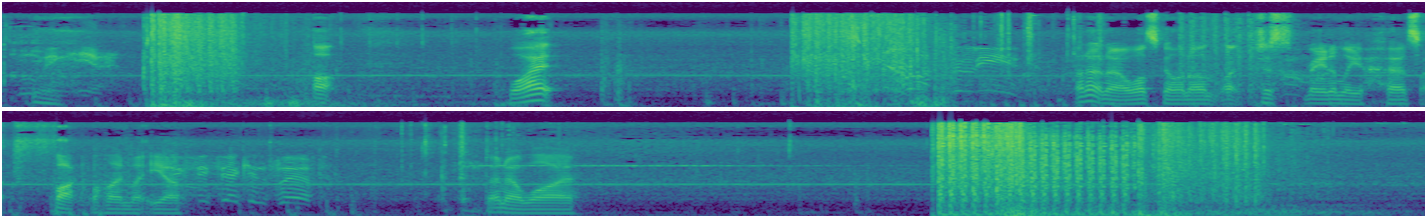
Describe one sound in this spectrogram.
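Rapid gunfire rattles in short, loud bursts.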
